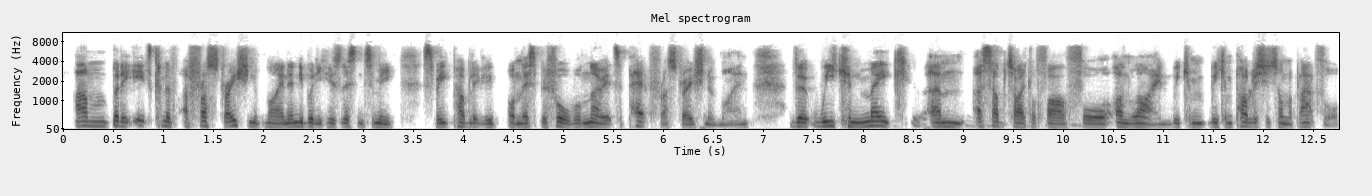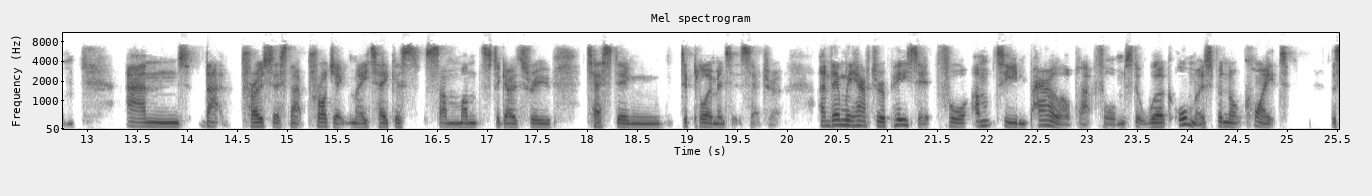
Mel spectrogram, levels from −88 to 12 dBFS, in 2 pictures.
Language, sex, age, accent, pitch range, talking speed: English, male, 30-49, British, 120-145 Hz, 195 wpm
